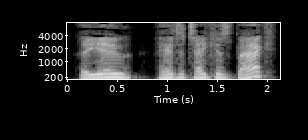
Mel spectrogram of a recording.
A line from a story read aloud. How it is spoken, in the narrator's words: she said in a quivering voice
